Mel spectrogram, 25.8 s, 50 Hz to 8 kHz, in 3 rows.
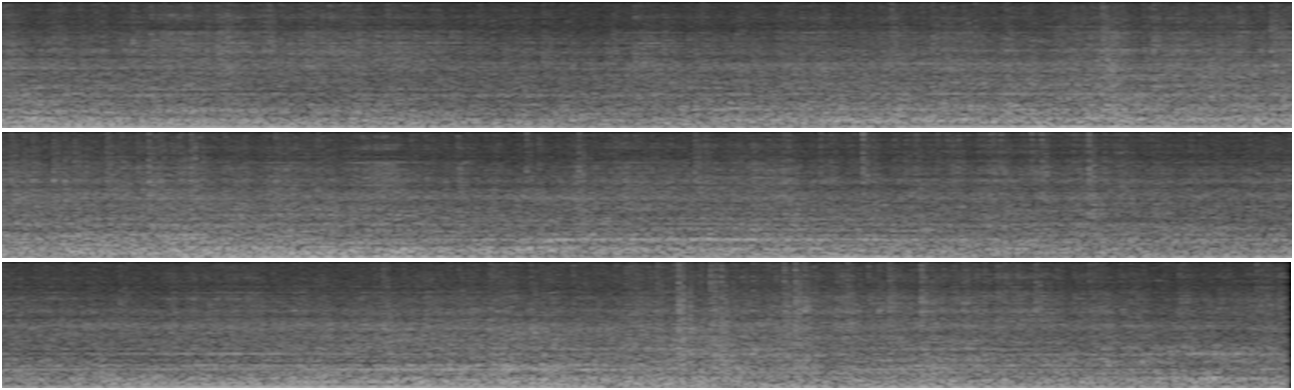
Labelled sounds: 1.1	1.4	vessel noise, 3.8 to 4.2 kHz
10.3	10.5	vessel noise, 4.0 to 4.2 kHz
11.0	11.4	vessel noise, 3.9 to 4.2 kHz

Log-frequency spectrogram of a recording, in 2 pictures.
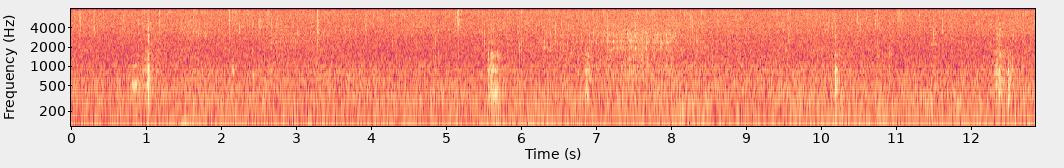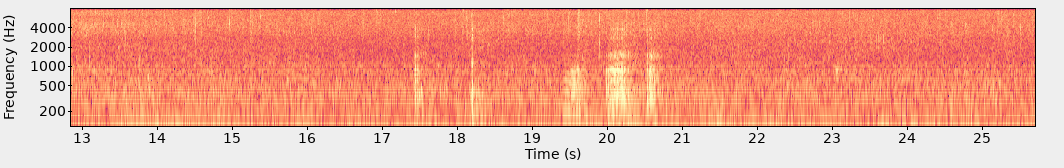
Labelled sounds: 5.6	5.8	croaking sound likely from a nearby submerged object, 1.3 to 1.7 kHz
20.0	20.3	croaking sound likely from a nearby submerged object, 0.78 to 1.7 kHz

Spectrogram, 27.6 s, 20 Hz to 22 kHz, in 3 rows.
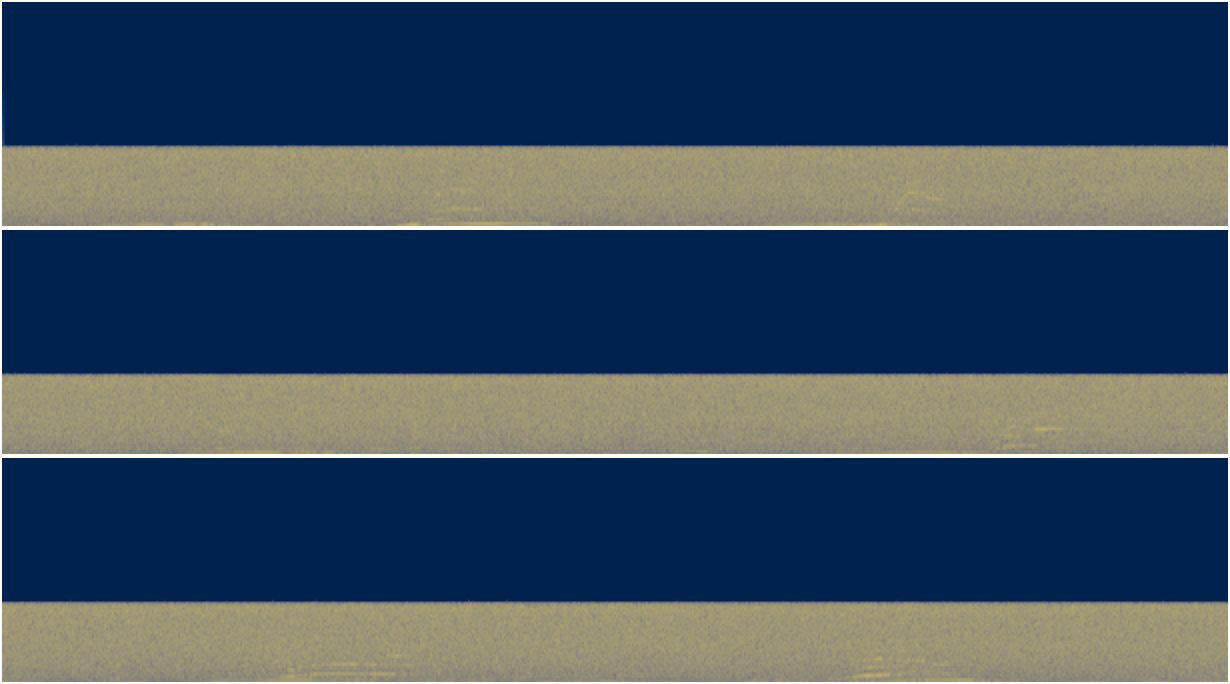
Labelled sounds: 3.4	3.6	humpback whale, 1.7 to 1.9 kHz
16.7	17.2	humpback whale, 0.80 to 2.7 kHz
20.6	21.1	humpback whale, 0.80 to 1.9 kHz
24.8	25.3	humpback whale, 0.80 to 1.2 kHz

